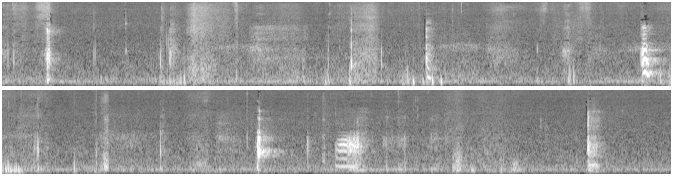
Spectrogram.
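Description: Soft, abrupt little catches recurring irregularly, about four in ten seconds, over quiet breathing; infant hiccups, a common harmless event.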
